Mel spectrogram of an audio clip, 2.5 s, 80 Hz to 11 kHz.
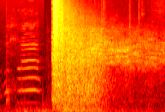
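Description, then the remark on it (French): A single deafening artillery shell firing, its sharp blast rolling into a long, fading rumble, fired by the Ukrainian army's 59th artillery brigade in the Donbass. A brief tonal call sounds just before the shot. “Le balai angoissant des hommes et des obus fumants reprend son cours.”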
